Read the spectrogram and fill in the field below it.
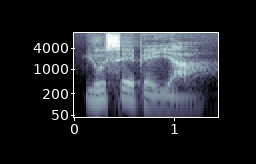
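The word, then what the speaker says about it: εὐσέβεια: 헬라어로 경건은 유세베이아 이렇게 발음합니다.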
